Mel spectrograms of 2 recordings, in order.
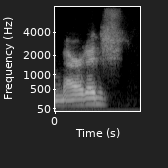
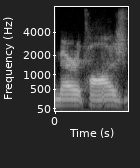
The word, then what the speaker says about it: Meritage: We call it, in America, they call it Meritage. A lot of people think it's pronounced Meritage because it sounds French, but it was a term that American growers used. It was a combination of merit and heritage because they can't call it Bordeaux, or Bordeaux growers get pissed off.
